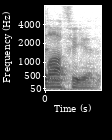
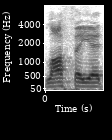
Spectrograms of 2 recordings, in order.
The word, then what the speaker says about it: Lafayette: Is that how you pronounce it? Lafayette. Lafayette, Indiana.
